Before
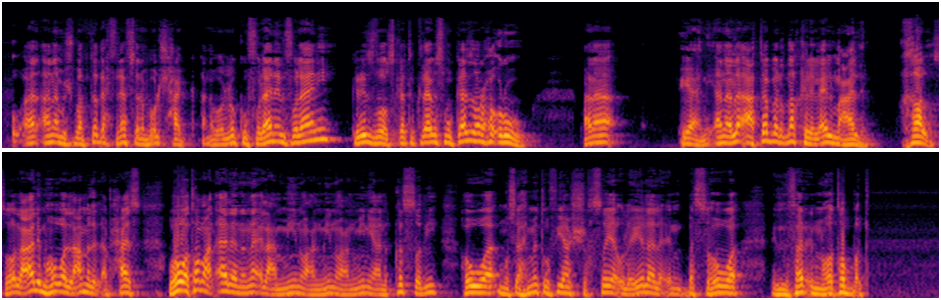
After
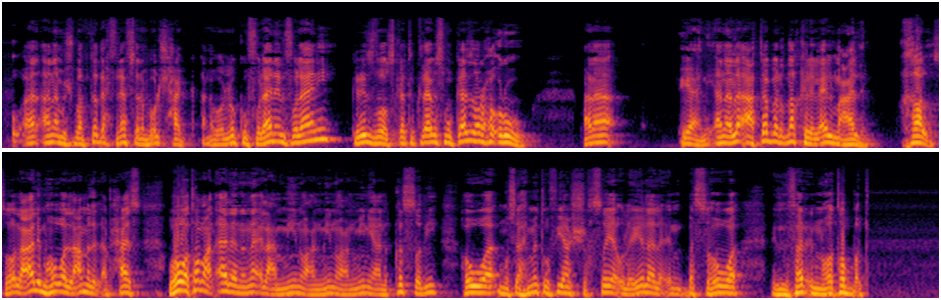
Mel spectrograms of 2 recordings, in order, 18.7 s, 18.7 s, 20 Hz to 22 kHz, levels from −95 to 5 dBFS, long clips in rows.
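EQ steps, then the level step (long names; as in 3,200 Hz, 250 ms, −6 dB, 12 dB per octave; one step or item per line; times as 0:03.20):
parametric band 620 Hz −2.5 dB 1.4 octaves
+2.5 dB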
